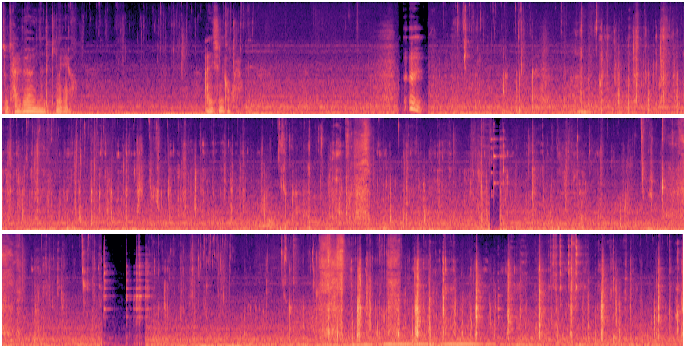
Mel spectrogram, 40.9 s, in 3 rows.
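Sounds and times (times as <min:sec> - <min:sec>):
close-miked chewing: 0:08.8 - 0:29.3, 0:30.2 - 0:40.9.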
